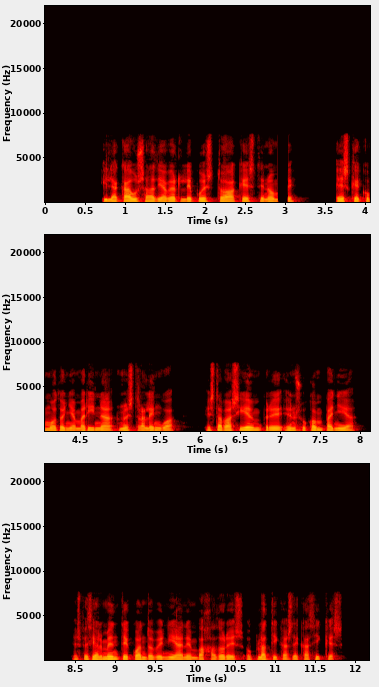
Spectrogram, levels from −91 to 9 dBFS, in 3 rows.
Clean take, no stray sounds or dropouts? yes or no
no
